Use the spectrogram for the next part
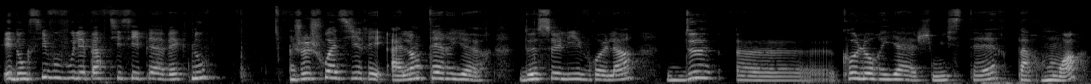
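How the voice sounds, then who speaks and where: A woman's voice: a little high, slow. Chatty woman, full of fillers. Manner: hesitant, many fillers and self-corrections; enthusiastic, gushing. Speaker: vlogger. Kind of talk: casual chat to camera.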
